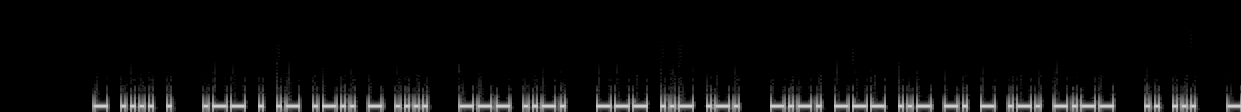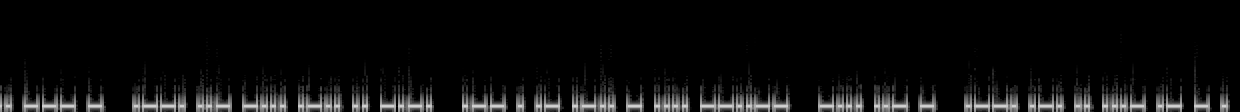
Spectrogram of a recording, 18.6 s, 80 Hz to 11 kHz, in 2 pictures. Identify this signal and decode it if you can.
Morse code, heard as a keyed tone, about 34 wpm, 700 Hz. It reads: THE WEALTH OF OUR COUNTRY IS NOT PUBLIC WEALTH, BUT PRIVATE
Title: Sentences from Top 1200 Words 35wpm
